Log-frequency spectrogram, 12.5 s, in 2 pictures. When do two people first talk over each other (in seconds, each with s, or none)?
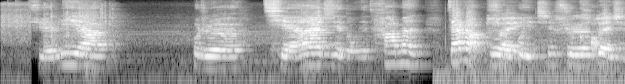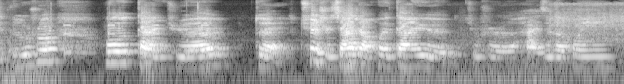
4.9 s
